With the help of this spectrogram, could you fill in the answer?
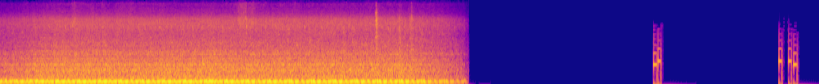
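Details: Old vehicle "Sally" (weak battery) idling after a jump-start: a steady, even low idle for several seconds with no misses or knocks before switch-off. The engine runs smoothly.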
